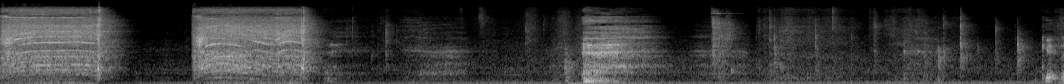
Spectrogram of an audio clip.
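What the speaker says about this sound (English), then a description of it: "Then change the drill bit to a slightly wider one" A power drill fitted with a slightly wider bit bores screw holes for window latches in an old house, running in loud close bursts with pauses between them, then shorter intermittent whirs.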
